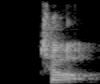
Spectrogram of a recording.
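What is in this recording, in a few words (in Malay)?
"cok", Malay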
